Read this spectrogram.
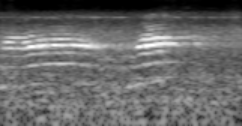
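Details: Anxious mother cat hunting for her kittens gives two long, clear meows, the first sustained and gently falling, the second shorter and higher, against soft constant hiss.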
